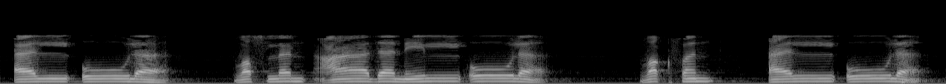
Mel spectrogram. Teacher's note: حمزہ وصلی مفتوح کے ساتھ لام کو ساکن کر کے پڑھتے ہیں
